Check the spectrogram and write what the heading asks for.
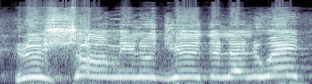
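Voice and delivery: ordinary talk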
